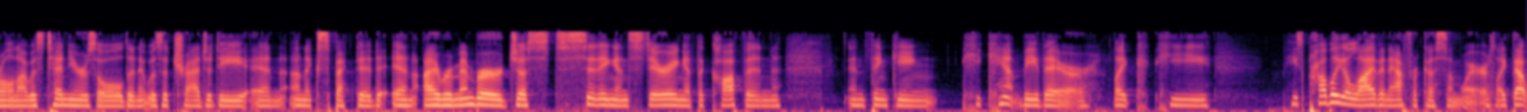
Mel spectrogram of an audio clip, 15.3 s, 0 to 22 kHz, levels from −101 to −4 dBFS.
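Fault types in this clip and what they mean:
No faults can be heard in this speech clip.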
